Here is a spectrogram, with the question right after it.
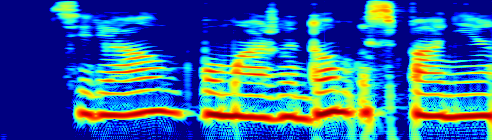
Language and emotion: Russian, neutral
